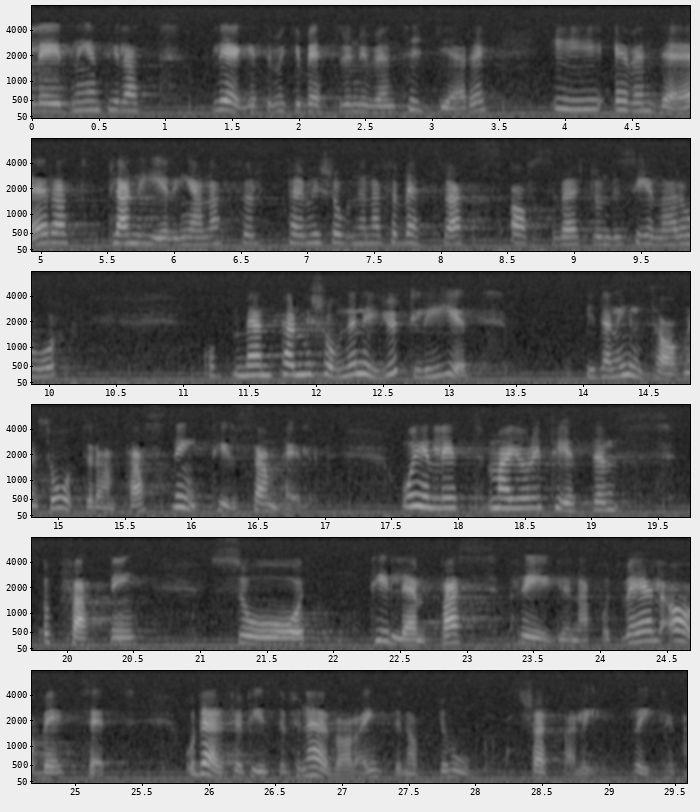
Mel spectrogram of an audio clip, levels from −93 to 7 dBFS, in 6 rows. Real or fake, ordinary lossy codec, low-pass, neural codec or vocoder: real; none; none; none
